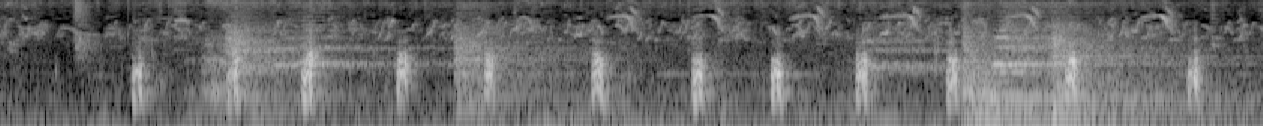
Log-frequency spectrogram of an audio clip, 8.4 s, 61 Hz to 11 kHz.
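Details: A hen with her 31 freshly hatched chicks clucks softly in a regular rhythm, some clucks drawn out, as many chicks peep in high, arching whistles around her.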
